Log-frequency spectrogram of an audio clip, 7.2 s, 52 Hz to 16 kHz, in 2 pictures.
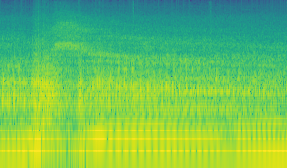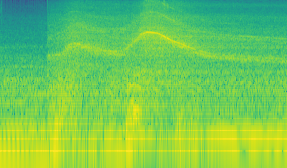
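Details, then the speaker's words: Wrecked 2016 BMW M235i being rebuilt: engine catches quickly, steady idle, then revs cleanly and drops back without stumbling; motor runs good. "Okay, I'm happy that the motor runs good. As you seen in the video, it starts up, sounds good."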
